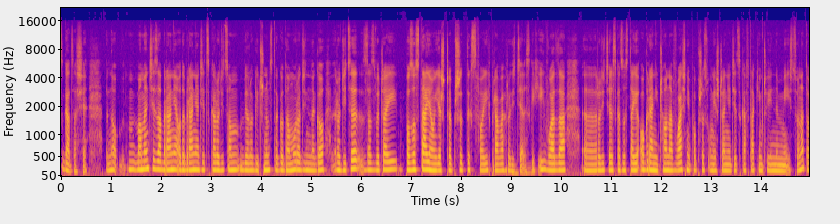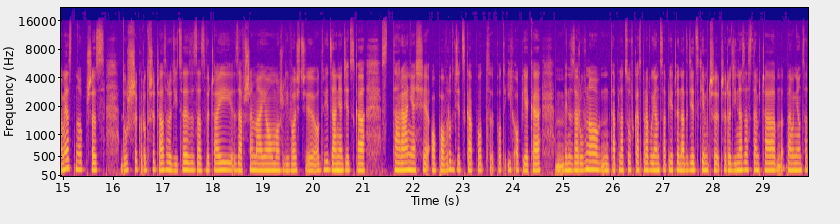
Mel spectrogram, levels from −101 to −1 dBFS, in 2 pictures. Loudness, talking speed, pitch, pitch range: -17 LUFS, 145 wpm, 170 Hz, 160-175 Hz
